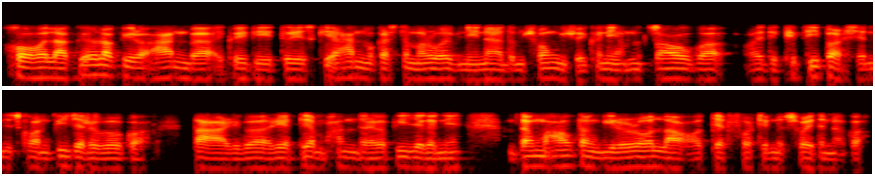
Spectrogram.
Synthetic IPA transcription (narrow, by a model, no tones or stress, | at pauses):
kʰɔɦojlak̚piɾɔlak̚piɾɔʔa̰ɦanbɐɐ̰jkʰojdituɾiskḭʔa̰ɦanbɐkɐstɐmɐɾojbɐninaːdɔmsomɡisuɐjkʰojnijamnɐt͡ʃawbɐojdipʰipʰtipɐɾsentdiskan̚pizaɾɐɡɔkɔ | taɾibɐɾet̚tɐjamhand̪aɾaɡɐpizaɡaniamtaŋmaɦawtaŋbiɾɔɾɔlaʔɔtetpʰoɾtindɐsojdɐnakɔ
